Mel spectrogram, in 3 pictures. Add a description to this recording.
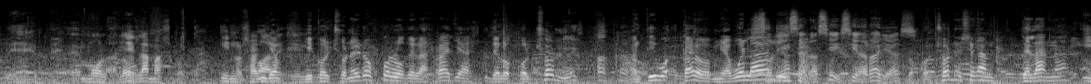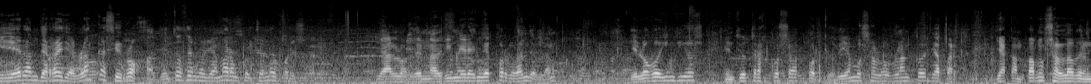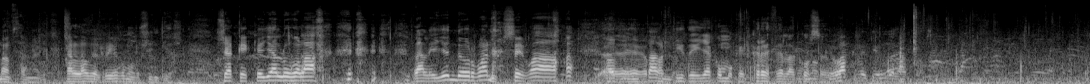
Pacífico Puente Abierto - Calle Cocheras. Hablando con Alejandro de radios y de fútbol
